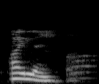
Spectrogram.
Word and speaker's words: island: Island. Ok. The correct pronunciation is island.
